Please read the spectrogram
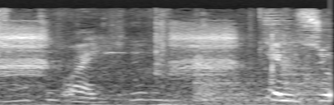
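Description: A woman's voice making short, broken sounds with no clear words.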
